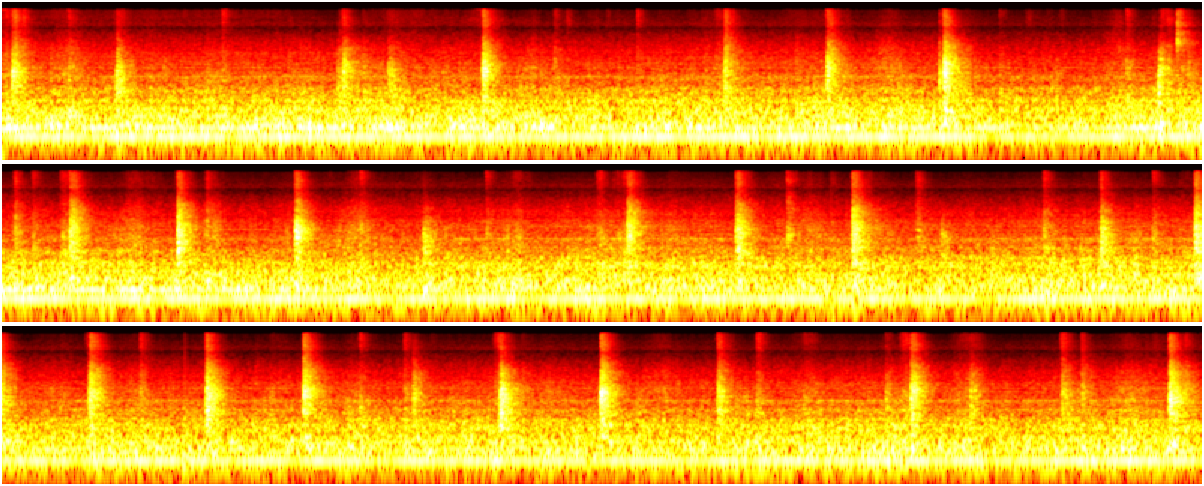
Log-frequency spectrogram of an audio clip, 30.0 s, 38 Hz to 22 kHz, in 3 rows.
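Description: Indesit IDC8T3 condenser tumble dryer running mid-cycle: a steady low motor and fan hum, with sharp irregular knocks and clicks about once a second as the load tumbles in the turning drum.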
